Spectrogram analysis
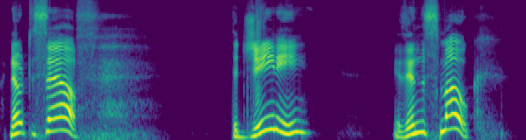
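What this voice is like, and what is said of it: Matthew McConaughey impression, yelling. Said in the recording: “do a Matthew McConaughey impression ... It was way more, like, yelling.”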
